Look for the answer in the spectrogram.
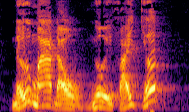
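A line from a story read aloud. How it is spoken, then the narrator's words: Shouting old demon woman. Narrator (Vietnamese): quỷ bà theo tiếng hét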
